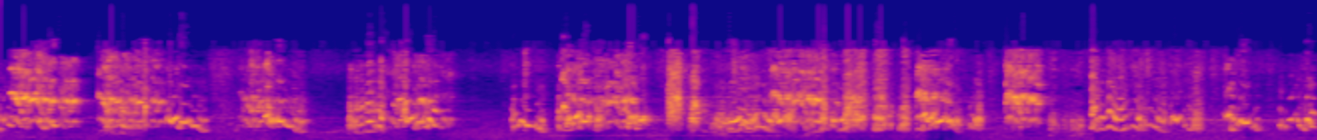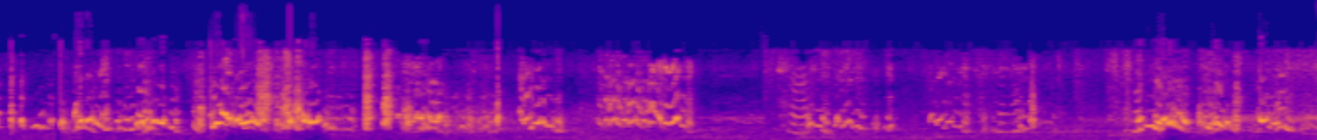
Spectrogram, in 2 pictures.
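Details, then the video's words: Aviary budgerigar chicks keep up a continuous noisy chorus of squawks and thin chirps, several birds calling at once with hardly any quiet gaps. "কিউট বাজিগর পাখির বাচ্চা"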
